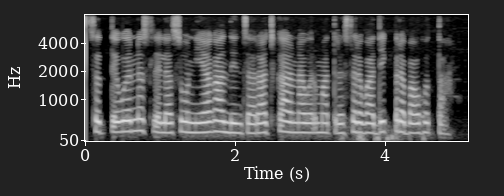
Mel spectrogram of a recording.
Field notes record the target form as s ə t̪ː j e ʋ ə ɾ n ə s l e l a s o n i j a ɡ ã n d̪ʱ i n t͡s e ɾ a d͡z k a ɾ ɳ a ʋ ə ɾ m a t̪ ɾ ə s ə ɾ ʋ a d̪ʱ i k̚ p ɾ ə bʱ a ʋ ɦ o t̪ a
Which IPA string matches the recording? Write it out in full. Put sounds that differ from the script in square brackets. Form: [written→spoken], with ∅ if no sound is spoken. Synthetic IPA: s ə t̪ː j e ʋ ə ɾ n ə s l e l a s o n i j a ɡ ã n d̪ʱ i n t͡s [e→a] ɾ a d͡z k a ɾ ɳ a ʋ ə ɾ m a t̪ ɾ ə s ə ɾ ʋ a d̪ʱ i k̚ p ɾ ə bʱ a ʋ ɦ o t̪ a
